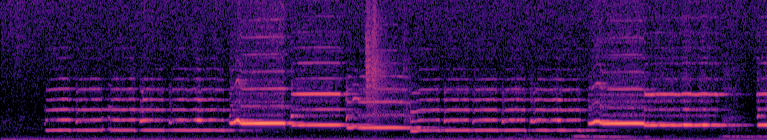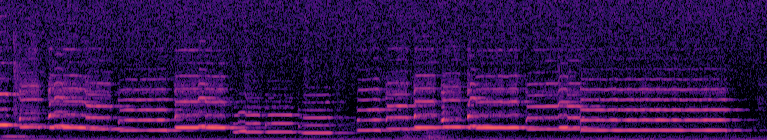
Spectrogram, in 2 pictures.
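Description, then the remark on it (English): A handheld aluminum whistle call imitates a bird, sounding a clear run of warbling whistled notes that slide up and down in short phrases for about fifteen seconds, with no talking. “This is the aluminum. And it sounds the most like a bird.”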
